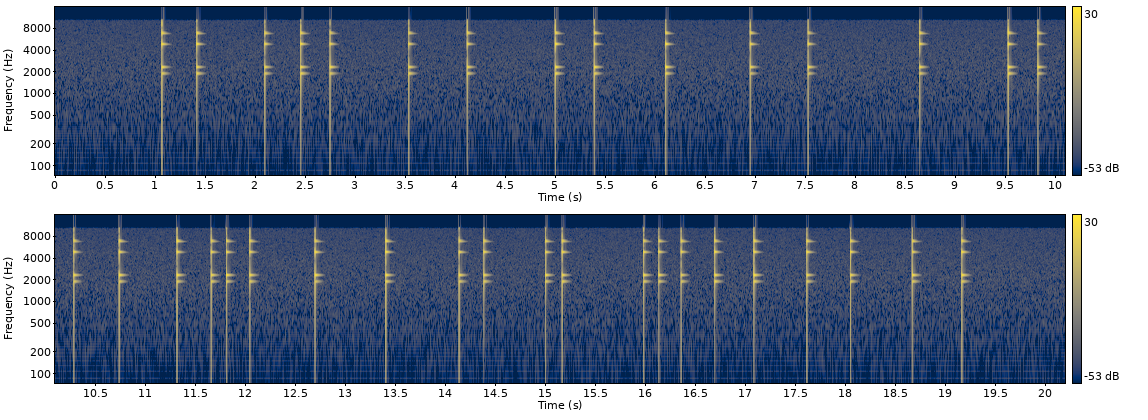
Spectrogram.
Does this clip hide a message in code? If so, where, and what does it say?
No, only irregular taps on glass.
